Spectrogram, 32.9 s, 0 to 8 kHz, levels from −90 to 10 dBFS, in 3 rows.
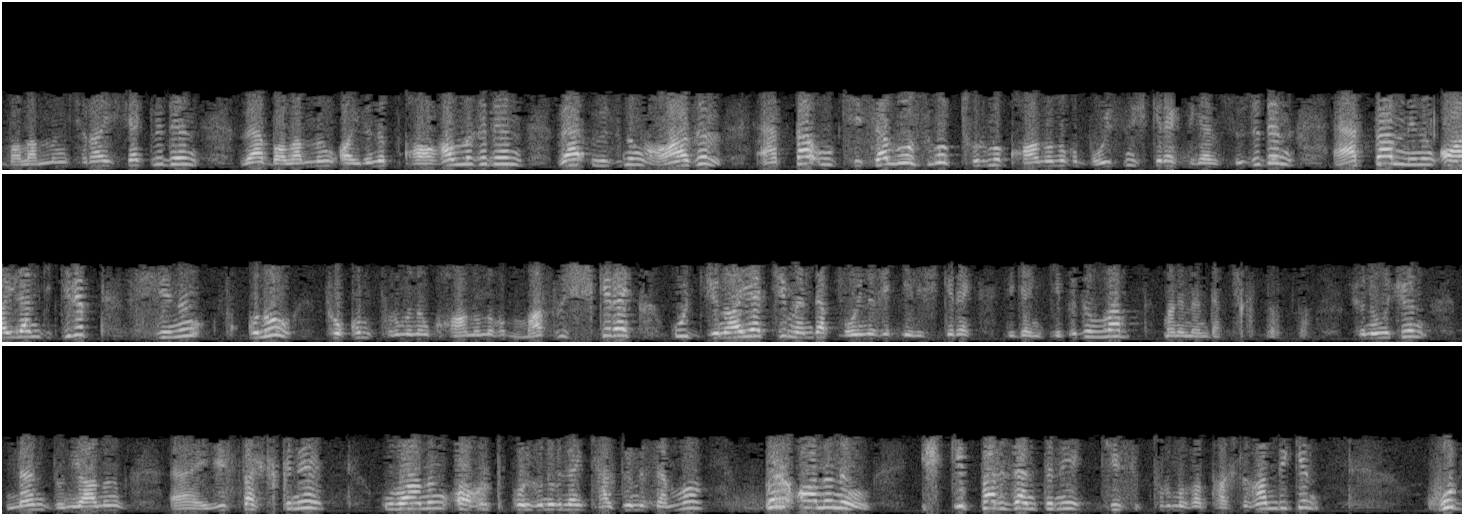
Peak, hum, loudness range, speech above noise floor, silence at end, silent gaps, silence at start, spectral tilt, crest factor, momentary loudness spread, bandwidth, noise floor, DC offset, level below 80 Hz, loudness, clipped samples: -2 dBFS; none; 5 LU; 26 dB; 0 s; none; 0.05 s; -8.5 dB/octave; 18 dB; 13 LU; 4 kHz; -46 dBFS; under 0.1%; -60 dBFS; -20 LUFS; under 0.1%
